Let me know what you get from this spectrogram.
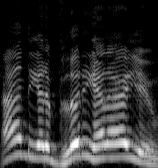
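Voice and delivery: high, loud and jolly; hearty loud greeting. Pretend. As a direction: greet your mate loudly.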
